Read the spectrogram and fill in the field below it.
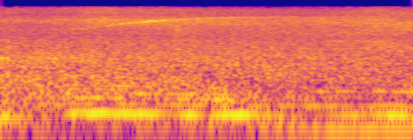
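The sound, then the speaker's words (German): Steady, dense road traffic rumbles in a London street, a continuous low engine drone from cars and heavier vehicles with a faint higher whine drifting across, with no voices. “zu Spaziergängen und sogar zu einer Radtour durch London entschlossen und das, obwohl sie hier nicht auf der rechten, sondern eben auf der linken Seite fahren muss, bisweilen durch dichten Verkehr.”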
